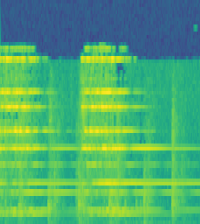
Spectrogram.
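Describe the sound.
A telephone rings in a laboratory office, its bright electronic bell sounding in several repeated bursts. The rings stay fairly faint and come alone, with no talk over them.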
